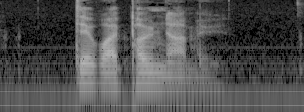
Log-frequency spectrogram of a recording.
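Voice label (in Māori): "te wai pounamu", Māori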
